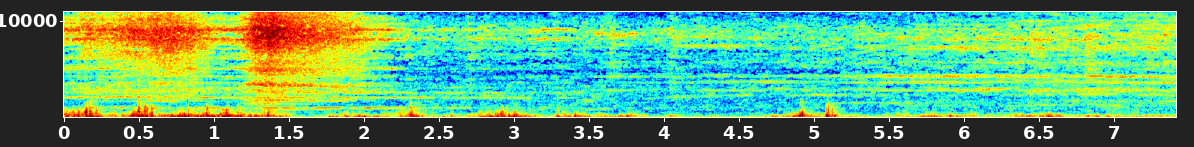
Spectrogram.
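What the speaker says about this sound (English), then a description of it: "So now departing is 331108 with a northern service to Blackpool North via Bolton." Class 331 Northern electric train 331108 pulling out of Manchester Airport station, a low rumble with rhythmic wheel clunks fading as it moves off, a brief high tone early on.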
